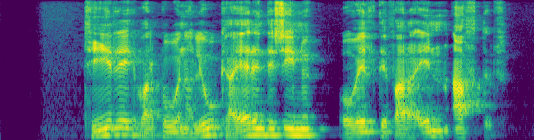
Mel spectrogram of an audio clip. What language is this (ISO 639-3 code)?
isl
